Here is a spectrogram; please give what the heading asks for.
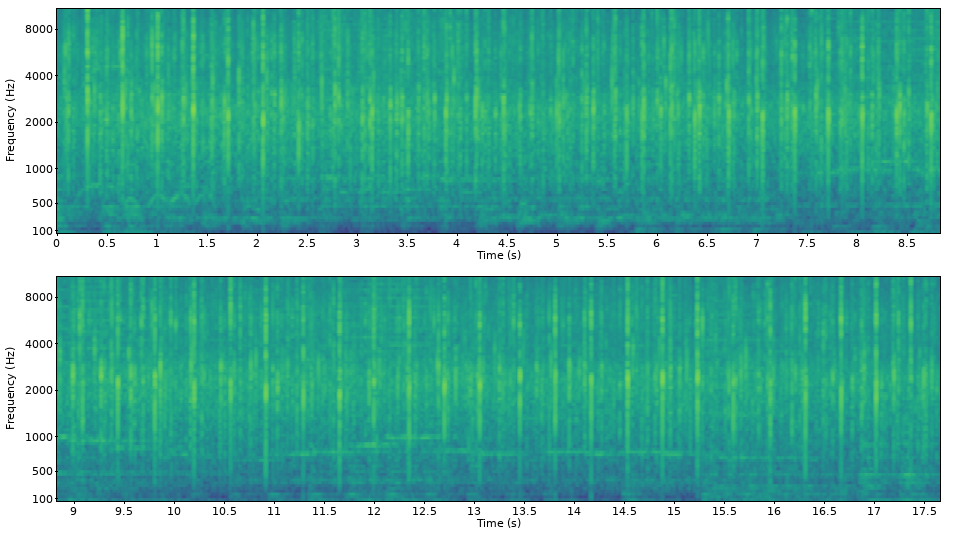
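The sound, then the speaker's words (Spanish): Audience applause at the end of a live stage performance of a radio drama adaptation of a psychological thriller, with continuous clapping across the whole stretch and a sustained tonal sound faintly underneath. “otro fuerte aplauso”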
